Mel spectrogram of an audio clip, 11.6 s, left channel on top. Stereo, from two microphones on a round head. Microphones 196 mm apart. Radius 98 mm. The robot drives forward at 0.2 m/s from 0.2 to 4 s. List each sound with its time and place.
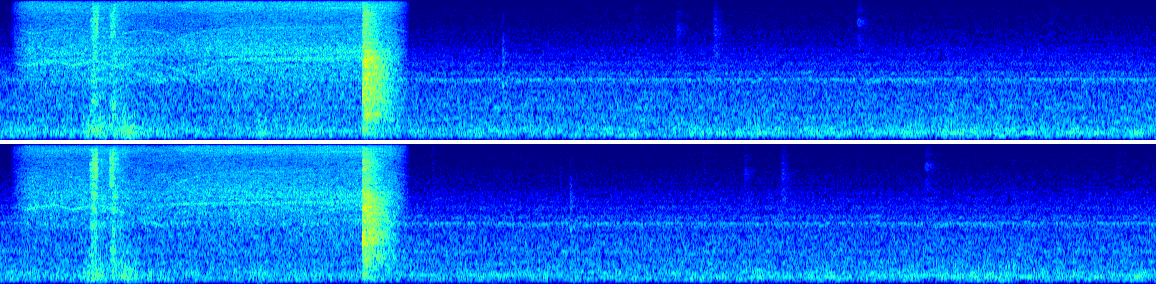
0.9 s tearing paper: 70° right (ahead or behind), 1.9 m
3.6 s a clap: 25° right (ahead or behind), 2.5 m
